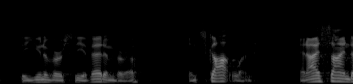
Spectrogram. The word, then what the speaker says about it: Edinburgh: of Texas at the University of Edinburgh that's how they say it in Scotland the University of Edinburgh in Scotland and I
